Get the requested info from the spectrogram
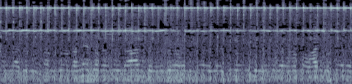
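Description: A hand bell rung without pause, giving a steady high ringing, under a voice reciting puja mantras.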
